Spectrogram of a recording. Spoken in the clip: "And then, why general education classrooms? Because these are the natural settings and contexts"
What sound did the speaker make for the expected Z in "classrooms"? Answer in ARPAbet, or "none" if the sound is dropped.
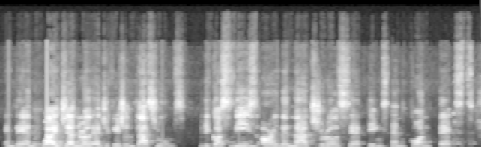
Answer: S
